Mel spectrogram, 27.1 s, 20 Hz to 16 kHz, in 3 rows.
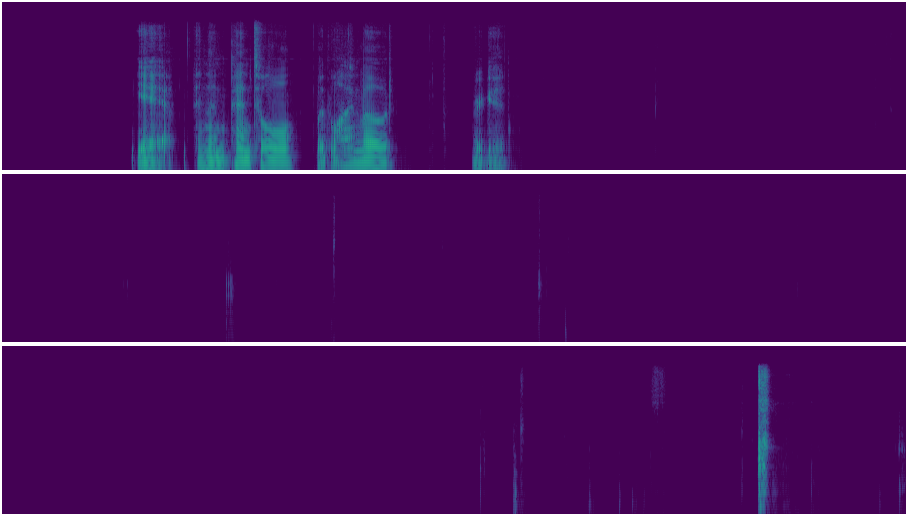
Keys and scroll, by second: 14.5 v, 23.8 super+-, 26.5 super+=.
